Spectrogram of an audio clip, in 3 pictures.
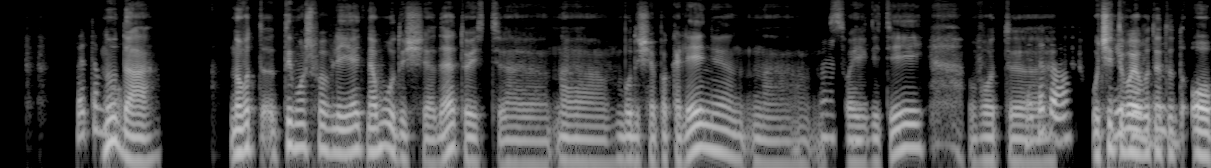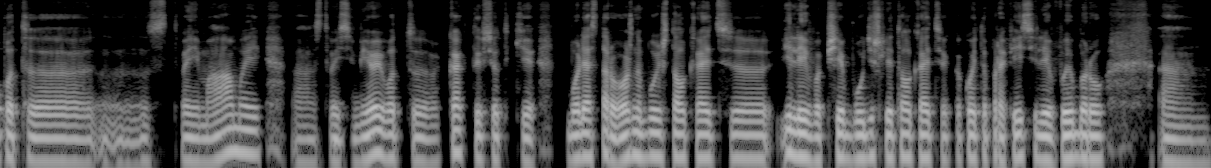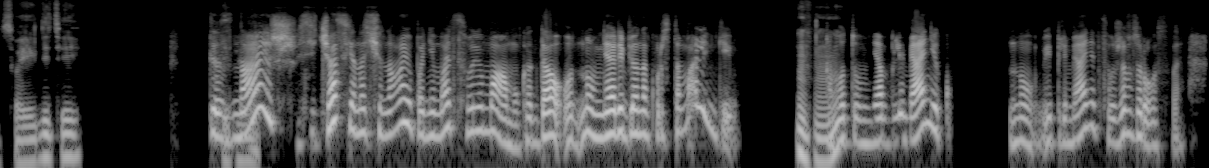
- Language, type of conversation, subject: Russian, podcast, Как ты относишься к идее успеха по чужим меркам?
- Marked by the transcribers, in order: other background noise; tapping; tsk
